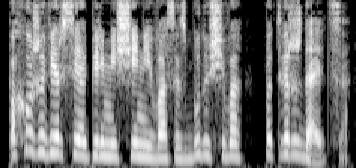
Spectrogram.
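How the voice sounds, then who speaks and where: A woman's voice: a little high, brisk, no echo, studio quality, pitched above the performer's own voice, close to an everyday voice. A woman reading as a stern scheming baron. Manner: firm, commanding.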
